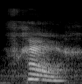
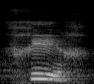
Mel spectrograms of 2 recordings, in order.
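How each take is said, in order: First: Frère with an open è, falling; correct frère. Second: Frère said as frir, i instead of è; wrong vowel demo. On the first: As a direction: model the right frère, è open. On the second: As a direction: show the mistake slowly: frère with i. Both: Shown as a demonstration. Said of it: "C'est pas frère, non".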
